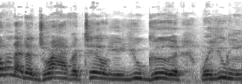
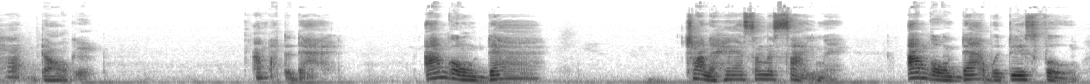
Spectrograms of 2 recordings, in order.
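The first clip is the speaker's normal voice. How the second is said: hushed dread; 7 dB quieter than usual. Retold or imitated. To herself in the car, hushed and fearful. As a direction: murmur it like you're about to die. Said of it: "I said".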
